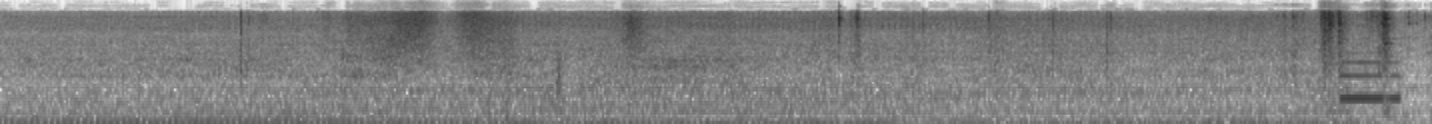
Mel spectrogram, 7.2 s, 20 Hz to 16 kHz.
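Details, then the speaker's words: Toyota Tacoma 2.4L after P0401 EGR flow insufficient fix (EGR ports cleaned): low steady hum, even beat, no screech or rattle, keys jingle; before, engine shook so hard cabin plastics screeched, now no vibration; normal idle. "And now there's nothing. I bet I could even set the camera on top of here and you won't really see much vibration."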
